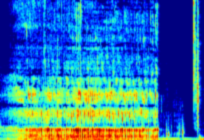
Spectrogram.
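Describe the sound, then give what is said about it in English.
Water pours steadily into a container for a couple of seconds with a broad, splashy rush, then stops abruptly, leaving a few faint drips and clinks. “You know I got the water right here. Let's check out how juicy this water is.”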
